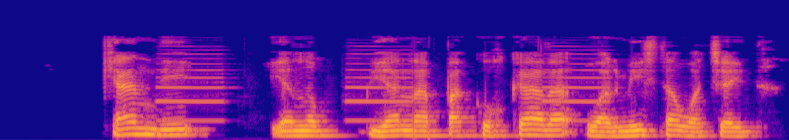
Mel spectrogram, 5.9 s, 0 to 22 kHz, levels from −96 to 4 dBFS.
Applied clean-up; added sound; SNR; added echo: none; Wind instrument, woodwind instrument; 18 dB; none.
